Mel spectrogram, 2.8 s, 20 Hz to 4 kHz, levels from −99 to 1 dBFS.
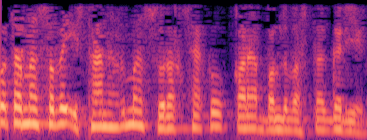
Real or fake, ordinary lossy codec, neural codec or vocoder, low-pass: real; none; none; 3.6 kHz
